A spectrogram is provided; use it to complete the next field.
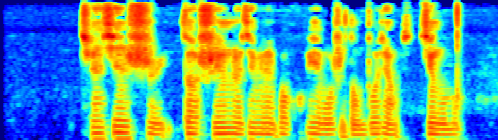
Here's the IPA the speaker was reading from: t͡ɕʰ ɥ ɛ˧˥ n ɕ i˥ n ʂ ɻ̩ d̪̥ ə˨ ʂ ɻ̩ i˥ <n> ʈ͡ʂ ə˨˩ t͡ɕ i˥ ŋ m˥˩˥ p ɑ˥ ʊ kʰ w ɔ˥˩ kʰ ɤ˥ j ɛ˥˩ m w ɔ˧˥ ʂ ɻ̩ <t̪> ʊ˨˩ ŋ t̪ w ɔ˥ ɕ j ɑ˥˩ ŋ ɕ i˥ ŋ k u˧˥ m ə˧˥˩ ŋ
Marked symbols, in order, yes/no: no, yes

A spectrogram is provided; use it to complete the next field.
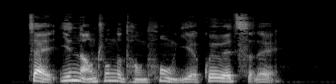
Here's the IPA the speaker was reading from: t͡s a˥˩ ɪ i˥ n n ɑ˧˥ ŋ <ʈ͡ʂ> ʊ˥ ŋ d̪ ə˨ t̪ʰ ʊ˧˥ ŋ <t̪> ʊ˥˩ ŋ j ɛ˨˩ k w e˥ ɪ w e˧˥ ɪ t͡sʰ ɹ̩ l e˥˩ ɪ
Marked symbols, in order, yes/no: yes, no

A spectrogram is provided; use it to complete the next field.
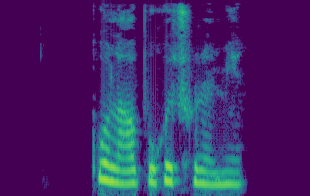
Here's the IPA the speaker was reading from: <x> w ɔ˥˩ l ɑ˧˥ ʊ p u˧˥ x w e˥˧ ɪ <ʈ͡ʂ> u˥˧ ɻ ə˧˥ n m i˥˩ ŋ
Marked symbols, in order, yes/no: no, no

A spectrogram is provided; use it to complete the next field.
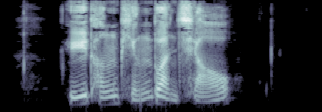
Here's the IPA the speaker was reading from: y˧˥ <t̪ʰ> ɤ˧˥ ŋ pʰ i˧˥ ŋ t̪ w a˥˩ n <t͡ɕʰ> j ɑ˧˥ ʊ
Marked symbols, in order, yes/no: yes, yes

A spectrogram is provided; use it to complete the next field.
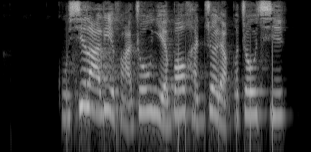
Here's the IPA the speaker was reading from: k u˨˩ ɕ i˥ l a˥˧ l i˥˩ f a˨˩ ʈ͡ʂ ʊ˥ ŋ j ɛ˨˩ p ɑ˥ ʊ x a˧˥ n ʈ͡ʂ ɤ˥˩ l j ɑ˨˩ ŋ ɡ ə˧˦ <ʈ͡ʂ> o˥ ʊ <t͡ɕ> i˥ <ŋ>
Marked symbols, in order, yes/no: yes, no, no

